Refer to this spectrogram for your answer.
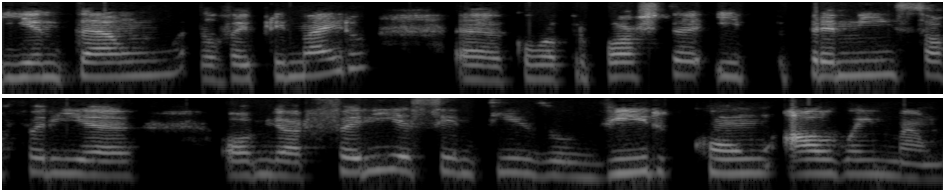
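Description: A woman's very slow, medium-pitched speech with fairly even intonation. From Portugal. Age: 30s. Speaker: designer. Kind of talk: interview. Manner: halting.

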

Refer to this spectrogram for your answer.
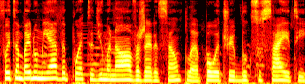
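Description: Over noticeable background noise, a woman talks at a fairly quick pace. Her pitch is fairly low, with ordinary variation. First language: Portuguese. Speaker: radio presenter. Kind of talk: scripted narration.

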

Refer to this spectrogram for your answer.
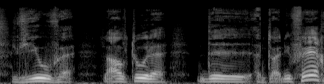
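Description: The speaker is a man with a fairly high pitch. The recording is very clean, with a silent background. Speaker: author. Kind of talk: interview conversation.

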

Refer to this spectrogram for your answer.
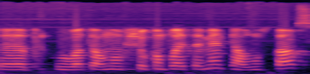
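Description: This man's voice sits at a fairly high pitch. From Portugal, Tomar. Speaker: professional cook. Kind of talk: interview. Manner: halting.

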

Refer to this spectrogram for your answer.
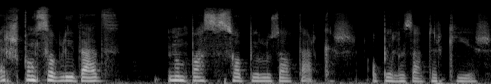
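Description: With a very deep, low pitch and a dark, mellow tone, a woman speaks at a fairly slow pace, somewhat breathy, her intonation lively. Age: 50s. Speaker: local election candidate. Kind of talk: interview.

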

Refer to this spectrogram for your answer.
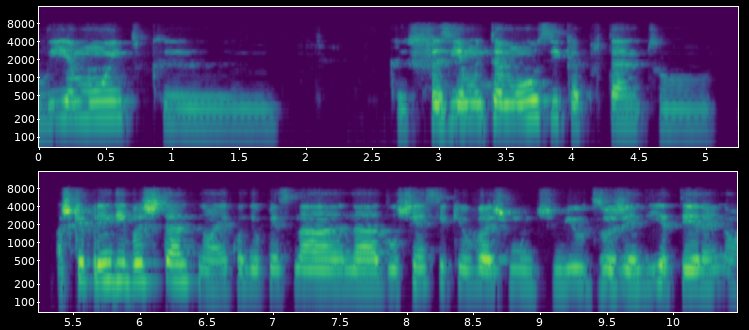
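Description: A woman with an ordinary speaking voice talks at a fairly slow pace and medium pitch. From Portugal, Lisbon south bank (Seixal). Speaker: primary school teacher. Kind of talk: radio interview.

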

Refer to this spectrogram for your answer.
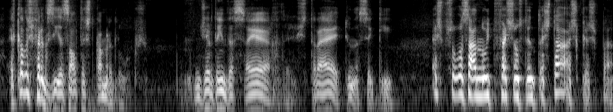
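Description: The speaker's pitch swings very widely and the loudness rises and falls sharply. The pace stays moderate. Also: man, medium pitch for a man. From Madeira (São Vicente), Portugal. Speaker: political commentator, army veteran. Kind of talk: radio panel discussion.

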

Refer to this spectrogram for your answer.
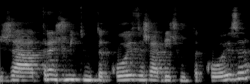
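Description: A woman's voice at a medium pitch. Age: 50s. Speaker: journalist. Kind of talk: interview. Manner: hesitant, many fillers.

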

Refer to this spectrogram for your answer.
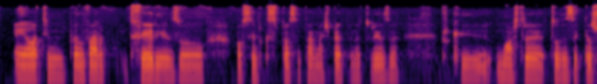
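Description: A woman with a very deep, low pitch, a dark, mellow tone and a moderate pace. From England. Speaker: podcast co-host. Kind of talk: casual chat. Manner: halting.

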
